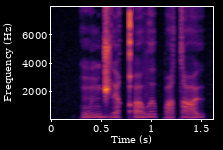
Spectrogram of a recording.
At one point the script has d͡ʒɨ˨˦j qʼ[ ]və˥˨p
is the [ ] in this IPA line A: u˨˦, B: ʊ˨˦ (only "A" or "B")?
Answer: B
